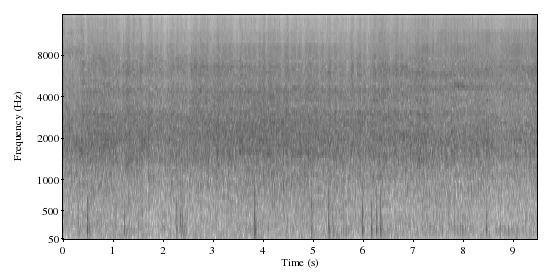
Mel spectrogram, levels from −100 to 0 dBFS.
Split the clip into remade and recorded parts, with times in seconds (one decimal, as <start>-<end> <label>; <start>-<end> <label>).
0.0-1.1 recorded; 1.1-1.9 remade; 1.9-9.5 recorded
